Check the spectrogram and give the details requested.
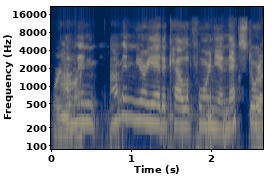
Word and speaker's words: Murrieta: I'm in Murrieta, California, next door to Right.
